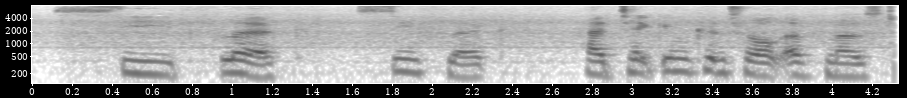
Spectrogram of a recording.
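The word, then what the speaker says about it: CFLCC: And it was just a matter of weeks before the coalition forces Land Component Command, pronounced CFLIC, had taken control of most of Iraq.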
